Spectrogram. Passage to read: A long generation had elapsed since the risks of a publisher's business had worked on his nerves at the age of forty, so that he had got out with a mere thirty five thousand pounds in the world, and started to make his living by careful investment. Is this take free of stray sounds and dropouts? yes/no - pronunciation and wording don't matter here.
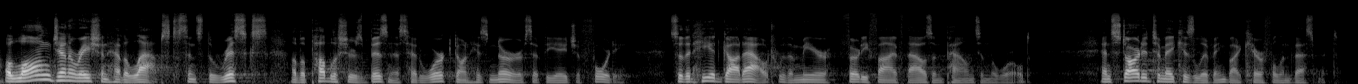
yes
